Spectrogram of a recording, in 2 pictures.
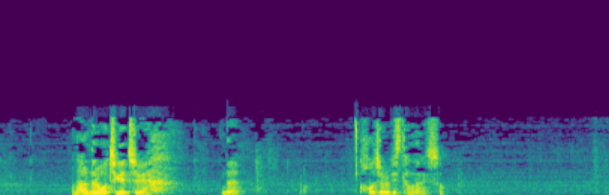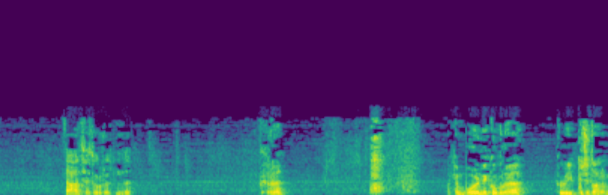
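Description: Another young man answers with animation.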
